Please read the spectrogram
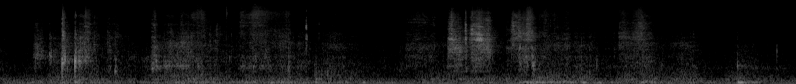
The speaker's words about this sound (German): Und jetzt muss ich wieder ein bisschen blättern.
